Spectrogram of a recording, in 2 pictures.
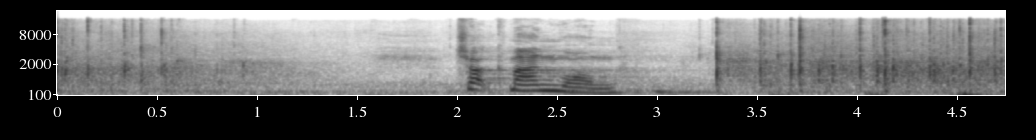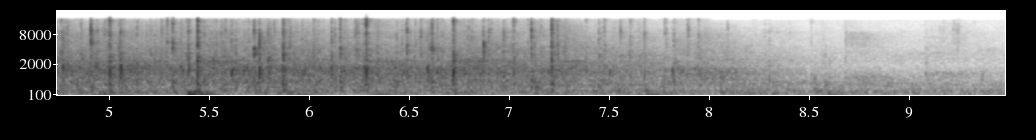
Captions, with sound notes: Cheuk Man Wong. (AUDIENCE APPLAUDS)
